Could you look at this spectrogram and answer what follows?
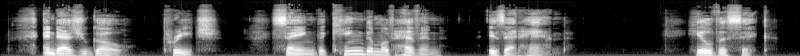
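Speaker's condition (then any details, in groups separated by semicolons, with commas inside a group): No condition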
